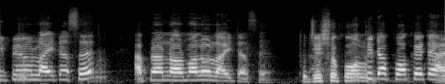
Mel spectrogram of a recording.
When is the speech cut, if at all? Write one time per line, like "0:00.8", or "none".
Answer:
none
